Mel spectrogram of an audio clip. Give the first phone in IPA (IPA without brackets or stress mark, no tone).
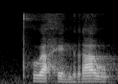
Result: pʰ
